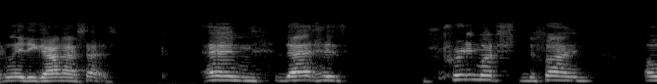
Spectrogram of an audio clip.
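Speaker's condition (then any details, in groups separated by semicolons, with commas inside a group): Cerebral palsy; physical therapy in childhood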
